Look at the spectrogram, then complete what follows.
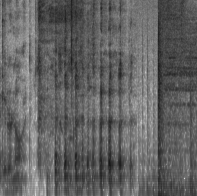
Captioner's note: laughter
